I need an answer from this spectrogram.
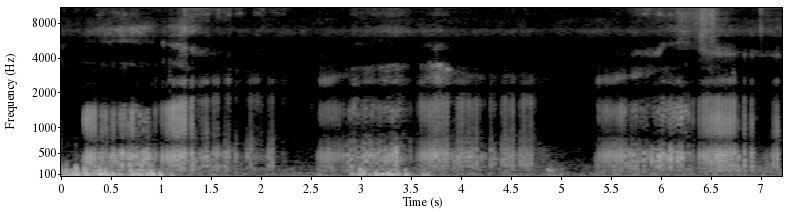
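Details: Domestic cat Tacy producing a loud purr, very deep and rumbling, with stronger bursts early on and around three seconds, breath-paced swells throughout.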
